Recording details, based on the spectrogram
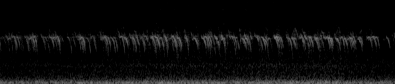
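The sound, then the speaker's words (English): A rapid, continuous stream of sharp, high chip notes from a flock of crossbills calling in flight overhead at Fayetteville Country Club, Arkansas, on a windy day in December 2012, overlapping and steady throughout, over a low rumble of wind. “Here's a flock overhead. I recorded this at Fayetteville Country Club on a windy day in December 2012.”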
